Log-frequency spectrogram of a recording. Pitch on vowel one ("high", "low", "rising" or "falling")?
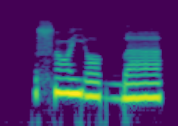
high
